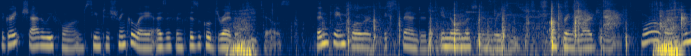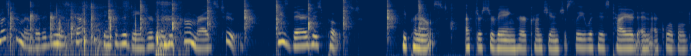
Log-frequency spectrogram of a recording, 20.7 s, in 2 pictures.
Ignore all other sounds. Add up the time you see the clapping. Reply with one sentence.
You can hear the clapping for 9 seconds altogether.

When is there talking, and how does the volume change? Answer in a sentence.
The talking can be heard from 0.0 to 20.6 s, at a steady volume.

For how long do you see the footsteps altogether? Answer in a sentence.
You can hear the footsteps for 10 seconds altogether.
